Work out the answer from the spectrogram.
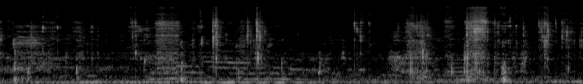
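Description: Close-miked mouth sounds of a person chewing and biting a hand-fed mouthful of rice and kadhi pakoda. Wet chewing is broken by several sharp, crunchy bites, the loudest near the end.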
